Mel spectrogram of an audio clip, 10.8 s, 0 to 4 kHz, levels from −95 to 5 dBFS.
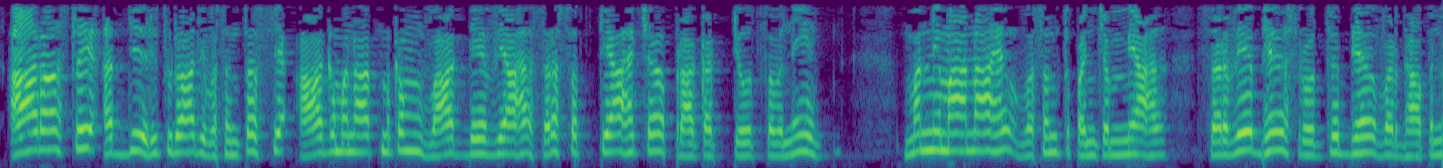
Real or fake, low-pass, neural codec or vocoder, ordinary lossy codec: real; 3.6 kHz; none; none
